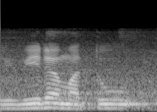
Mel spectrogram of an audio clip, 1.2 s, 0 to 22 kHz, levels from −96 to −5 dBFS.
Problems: constant background noise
